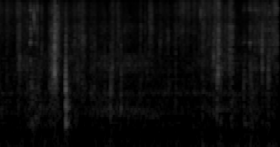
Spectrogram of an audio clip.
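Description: Near silence: faint handling of paper sheets, with a light tap about a second in, over a faint low hum.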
